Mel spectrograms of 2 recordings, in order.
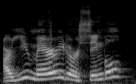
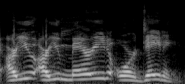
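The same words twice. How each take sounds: First: "Are you married or single?" with a rise on "married"; imitating the caller. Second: "Are you, are you married or dating?" with "dating" said clearly; corrected imitation. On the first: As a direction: mimic her question, stressing "married". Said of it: "this is how she said". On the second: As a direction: mimic her corrected question, landing on "dating". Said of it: "Or sorry".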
